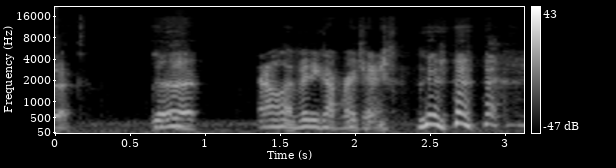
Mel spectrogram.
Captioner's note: groans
